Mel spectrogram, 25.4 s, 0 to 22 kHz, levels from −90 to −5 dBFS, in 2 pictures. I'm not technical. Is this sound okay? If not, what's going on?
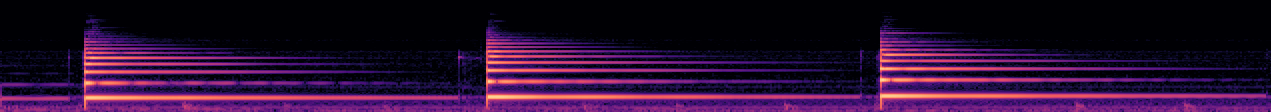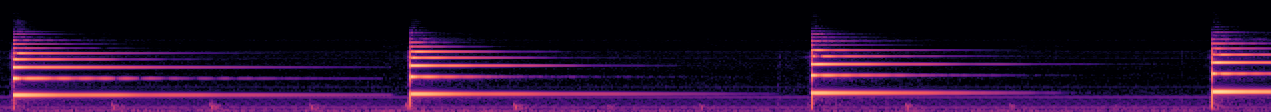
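Yes, this sound is okay; there's nothing going on with it that needs fixing.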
